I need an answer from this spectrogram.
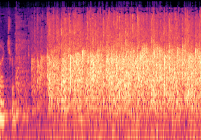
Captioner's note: applause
